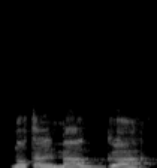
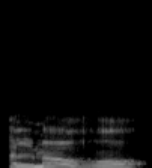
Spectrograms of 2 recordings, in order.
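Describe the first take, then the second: First: The gh sound is a hard 'g' stop. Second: The gh sound lets air flow freely. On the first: The speaker calls it wrong. "the common mistake in Ghain is Ga" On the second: The speaker calls it right. "You allow the airflow just to be free"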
